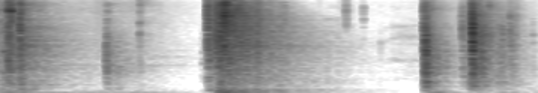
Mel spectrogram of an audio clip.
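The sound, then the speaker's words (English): A door is opened, giving a few soft thuds and rattling knocks in separate bursts, with a short silent pause before a final pair of knocks. “Oh, let me get the door real quick.”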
